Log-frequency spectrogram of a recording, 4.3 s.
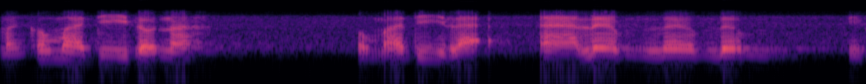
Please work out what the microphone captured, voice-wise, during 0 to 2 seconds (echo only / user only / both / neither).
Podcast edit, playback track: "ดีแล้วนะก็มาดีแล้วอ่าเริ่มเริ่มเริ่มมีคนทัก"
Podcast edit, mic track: echo only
